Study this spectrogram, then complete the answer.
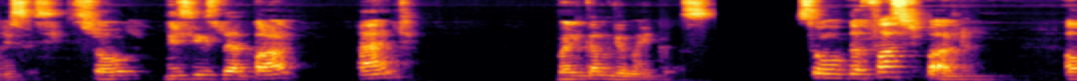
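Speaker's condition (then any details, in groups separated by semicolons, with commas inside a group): No condition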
